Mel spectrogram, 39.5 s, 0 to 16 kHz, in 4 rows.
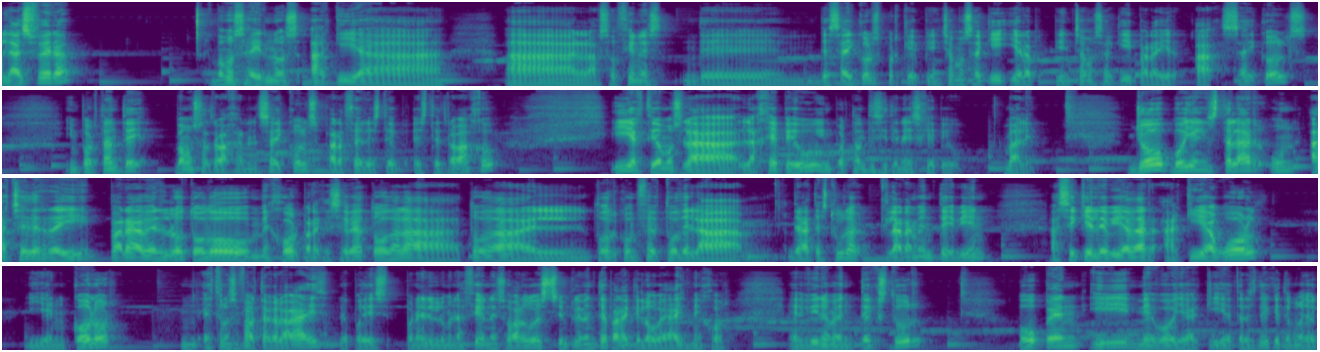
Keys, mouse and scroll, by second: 5.4 click, 8.1 click, 8.8-9.7 drag, 14.4-15.2 drag, 19.3 click, 30.4-35.5 drag, 36.8 click.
